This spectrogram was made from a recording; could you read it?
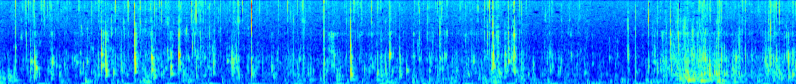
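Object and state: Metal mesh microphone grille.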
